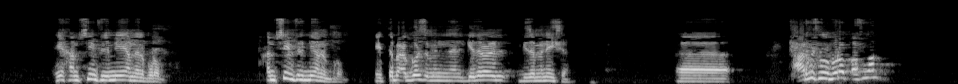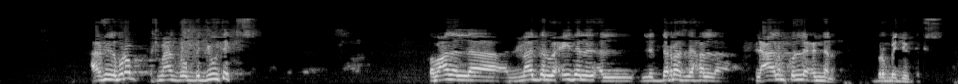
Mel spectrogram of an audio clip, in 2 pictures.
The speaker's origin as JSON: {"language": "Arabic", "country": "Yemen", "said": "بالذات عندنا في اليمن"}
